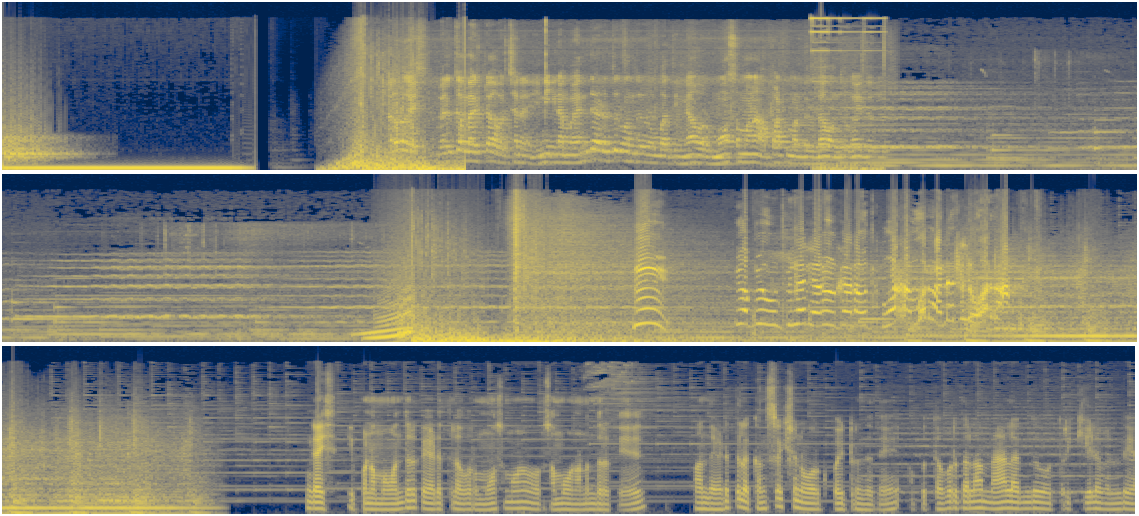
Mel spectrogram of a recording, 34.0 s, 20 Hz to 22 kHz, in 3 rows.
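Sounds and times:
deep bass drone: 0.0s - 2.5s
sharp hit: 8.1s - 8.9s, 15.4s - 18.6s
rising and falling tone: 14.8s - 16.3s.

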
